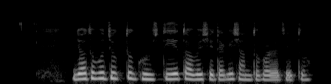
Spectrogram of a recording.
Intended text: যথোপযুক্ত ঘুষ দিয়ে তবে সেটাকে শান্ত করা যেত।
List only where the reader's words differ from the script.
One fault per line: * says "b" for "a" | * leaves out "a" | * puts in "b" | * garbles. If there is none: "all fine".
all fine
